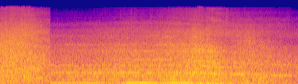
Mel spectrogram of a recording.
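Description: A truck rumbles past close by on a wet road.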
